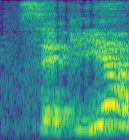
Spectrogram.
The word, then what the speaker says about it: sekia: Sekia, very good. Yeah, Sekia. it's not really a real word. We would have two pronounce this one and that one. Two stress on sekia. Yeah. So it's two syllables.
